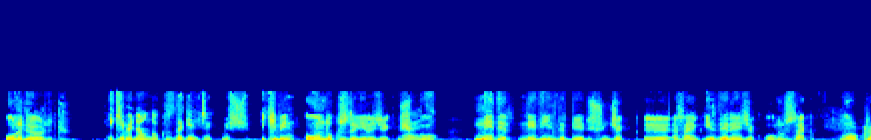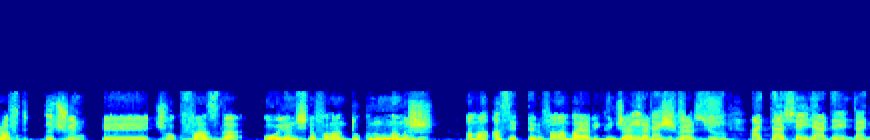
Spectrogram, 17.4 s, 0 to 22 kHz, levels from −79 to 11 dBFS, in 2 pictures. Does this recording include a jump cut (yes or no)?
yes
